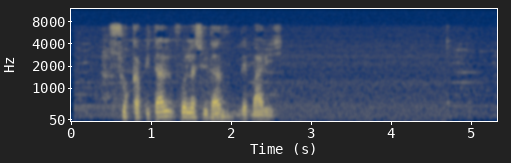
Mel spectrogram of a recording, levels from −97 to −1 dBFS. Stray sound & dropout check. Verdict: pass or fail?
pass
